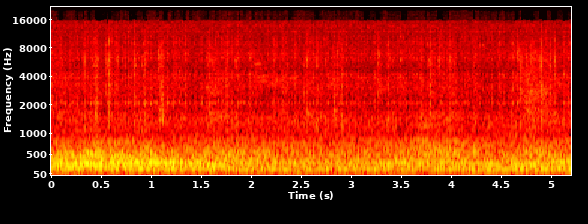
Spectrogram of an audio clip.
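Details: Replacement pump after vibration and rubbing complaint, bench-tested with dial indicator at about 450 RPM: steady motor hum with uneven scraping rattle as it shakes, impeller rubbing on diffuser; smooths out above roughly 950–1450 RPM.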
